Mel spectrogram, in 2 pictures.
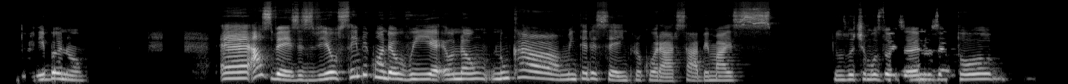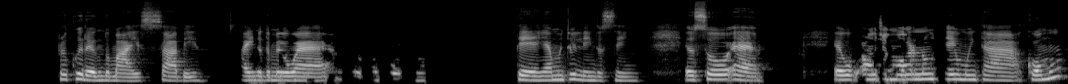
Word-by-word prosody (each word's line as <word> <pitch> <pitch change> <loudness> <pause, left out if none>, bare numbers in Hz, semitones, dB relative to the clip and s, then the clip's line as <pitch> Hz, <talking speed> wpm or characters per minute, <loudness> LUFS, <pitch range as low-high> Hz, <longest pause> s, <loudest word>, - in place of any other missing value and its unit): Do 375 - -21
Líbano? 225 -4 +1 1.3
É, 280 +2 +6
às 420 +2 +5
vezes, 210 -5 +3
viu, 260 +7 +5
sempre 355 +10 -1
quando 315 -7 +2
eu 245 -3 +4
ia 240 -3 +3
eu 235 +2 0
não 255 +1 +1
nunca 285 -2 +1
me 230 +2 -3
interessei 255 -4 -2
em 190 - -5
procurar, 195 -4 -5
sabe, 175 +2 -7
mas 190 0 -4 0.6
nos 210 0 -5
últimos 225 0 -1
2 225 -2 0
anos 220 +2 +1
eu 220 - -1
tô 245 +1 -1 1.2
procurando 215 -5 +1
mais, 170 -1 -1
sabe, 180 -3 -4 0.3
saindo 190 -1 -2
do 195 - -4
meu, 190 0 +2
eh, 180 -1 +3 0.3
meu 280 - -11
conforto. - - -10 1.1
Tem, 195 -4 +2
é - - 0
muito 215 +3 -2
lindo, 195 -5 -4
sim. 180 -1 -8 0.5
Eu 205 - +2
sou 225 +2 +2
É, 195 -5 +1 0.7
eu 215 0 +4
aonde 230 0 -1
eu - - -2
moro 230 +1 +1
não 245 0 +1
tenho 235 0 0
muita 205 -5 -2
como? 225 +7 +1
220 Hz, 140 wpm, -21 LUFS, 195-245 Hz, 1.3 s, É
